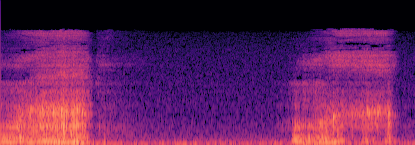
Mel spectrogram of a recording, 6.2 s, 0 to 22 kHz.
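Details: Two long, loud, rattling snores separated by a quiet pause, recorded during sleep in a quiet room, dated 2025/02/25.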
